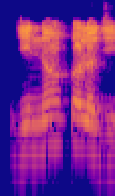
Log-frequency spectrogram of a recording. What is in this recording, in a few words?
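"ginekologi", Malay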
